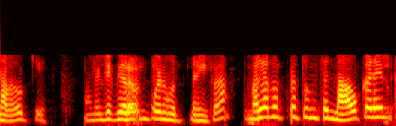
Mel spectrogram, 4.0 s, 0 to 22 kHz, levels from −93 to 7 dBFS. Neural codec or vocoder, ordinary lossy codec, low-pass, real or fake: codec, 24 kHz, 1.5 kbps, HILCodec; none; 3.6 kHz; fake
